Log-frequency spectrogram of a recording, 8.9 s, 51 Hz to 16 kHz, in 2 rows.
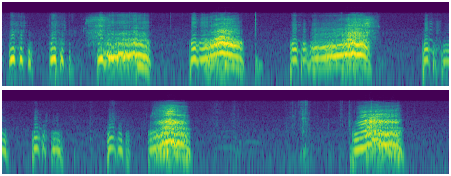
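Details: Eurasian eagle-owl adult with owlets at the nest, filmed by webcam on 21 April 2020: loud harsh rasping calls with strong harmonics, long hoarse bursts mixed with short clipped notes, irregularly spaced over nine seconds.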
